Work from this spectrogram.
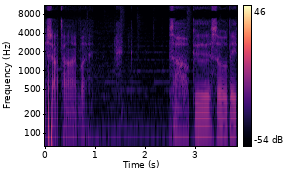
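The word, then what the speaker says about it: שטן: gonna scroll down, and in Hebrew it could be pronounced the same way, Satan or Satan or Shatan, and I say Shatan, but so good.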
